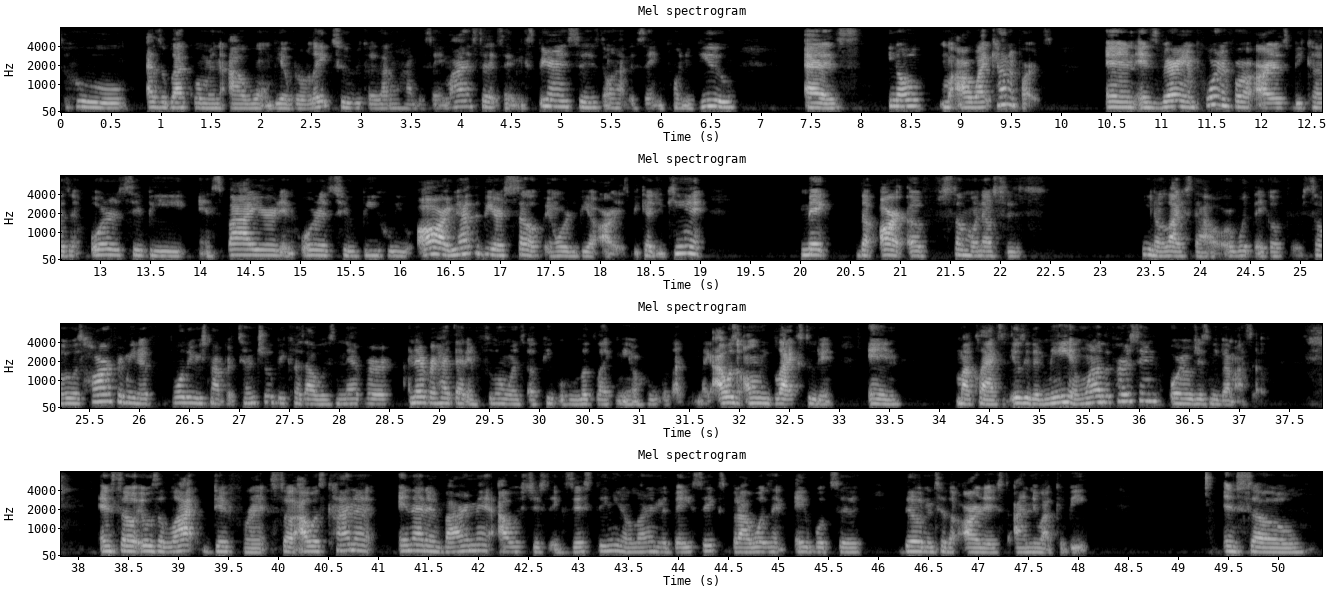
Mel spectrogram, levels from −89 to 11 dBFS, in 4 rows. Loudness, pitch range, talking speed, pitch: -24 LUFS, 155-190 Hz, 215 wpm, 170 Hz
